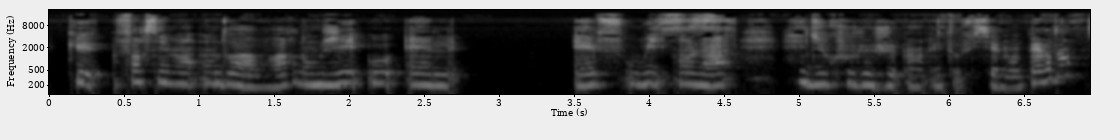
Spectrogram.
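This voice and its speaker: Husky-voiced woman narrating scratch cards. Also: fairly high pitch. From France. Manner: chatty, spells out letters, drifts into soft half-whispers. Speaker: YouTuber scratching lottery tickets. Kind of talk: casual scratch-card vlog narration.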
